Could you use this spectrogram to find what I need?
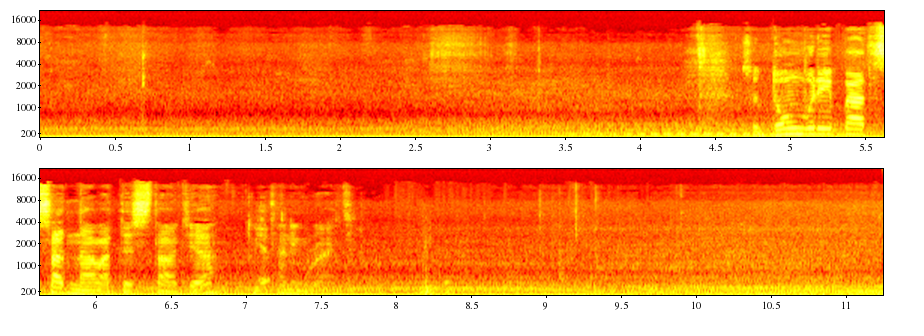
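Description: A car engine hums steadily with road rumble inside the car.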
